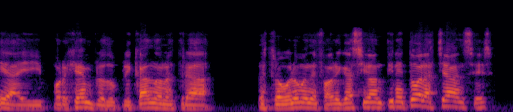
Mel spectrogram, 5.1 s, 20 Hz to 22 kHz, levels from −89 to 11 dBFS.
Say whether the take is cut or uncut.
uncut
